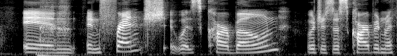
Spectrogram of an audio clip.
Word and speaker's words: carbone: in French it was Carbone which is just carbon with an E uh which might have been pronounced how they pronounce it yeah Carbone with the emphasis on the bone uh which was then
